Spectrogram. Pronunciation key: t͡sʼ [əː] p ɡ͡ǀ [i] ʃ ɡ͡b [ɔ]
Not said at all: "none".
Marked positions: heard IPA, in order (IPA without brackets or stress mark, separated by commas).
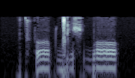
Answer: ʊː, i, o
